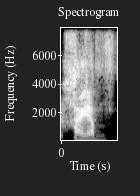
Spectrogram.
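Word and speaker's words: Haim: This song features backup vocals by Hayam. I'm always trying to pronounce that correctly. – Put a little more of a loogie in your throat as you say it. – Hayam. – There it is.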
